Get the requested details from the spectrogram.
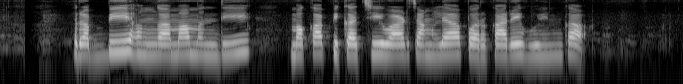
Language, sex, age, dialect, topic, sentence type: Marathi, female, 25-30, Varhadi, agriculture, question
